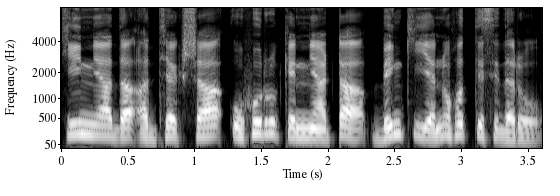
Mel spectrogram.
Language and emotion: Kannada, neutral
